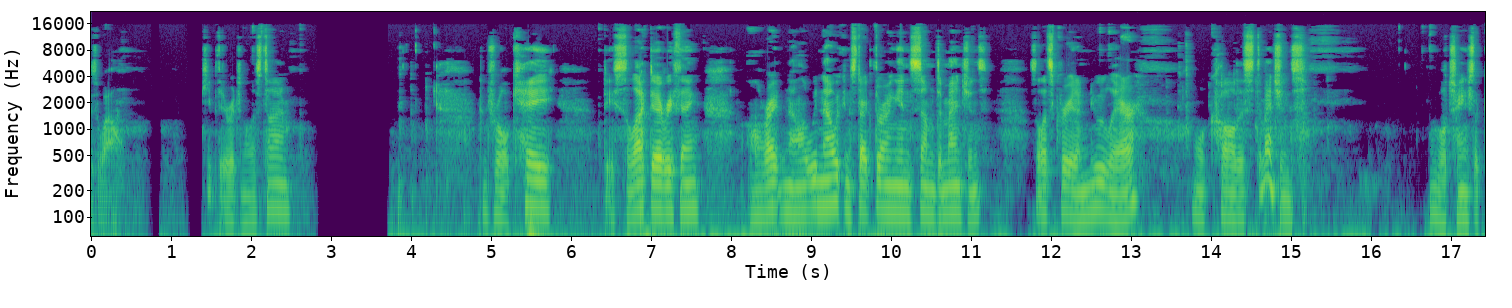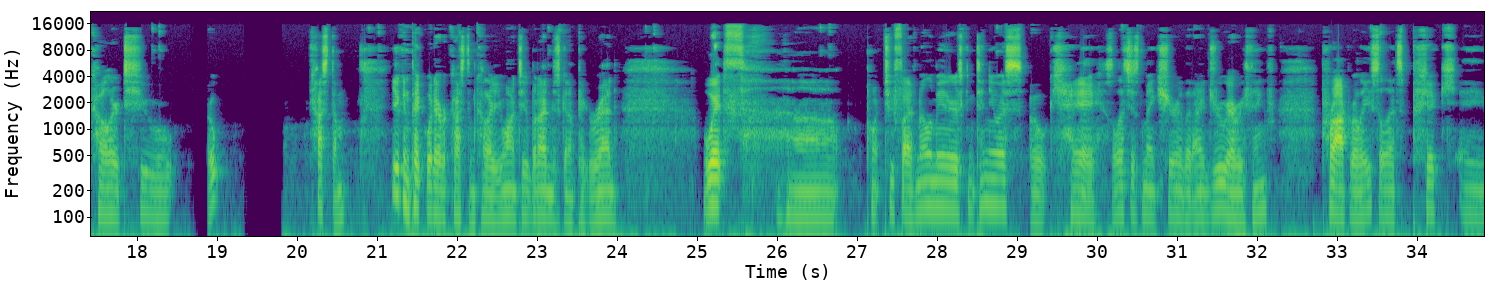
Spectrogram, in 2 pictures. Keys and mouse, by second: 0.0-2.9 middle drag, 4.9 ctrl+k, 5.8-12.7 middle drag, 13.2-16.1 middle drag, 13.9-15.6 typing, 29.7 middle click, 30.6 middle click.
